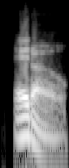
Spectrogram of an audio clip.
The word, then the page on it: eddo: American English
